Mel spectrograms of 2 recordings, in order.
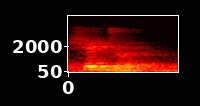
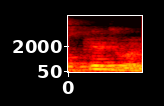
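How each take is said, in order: First: It is said the British way, starting with 'sh'. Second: It is said the American way, starting with 'sk'.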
